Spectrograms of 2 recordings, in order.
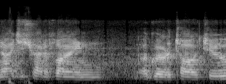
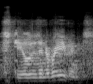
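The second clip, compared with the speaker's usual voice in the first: snappy, quick, self-assured and confident; 4 semitones higher than usual. Asked who's playing tonight, answering quick and confident. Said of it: "He said that so quickly and with so much confidence".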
